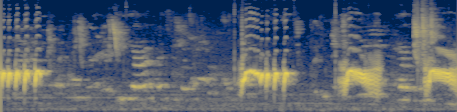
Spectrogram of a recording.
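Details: Zebra dove of local stock, known as a keen caller, opens and repeats a fast, pulsed cooing phrase, with slurred calls from other birds and brief chirps in between.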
